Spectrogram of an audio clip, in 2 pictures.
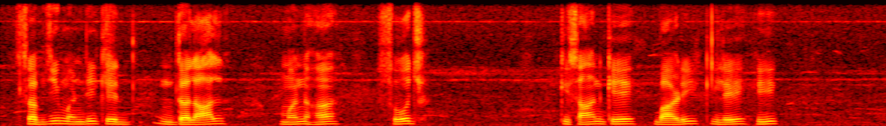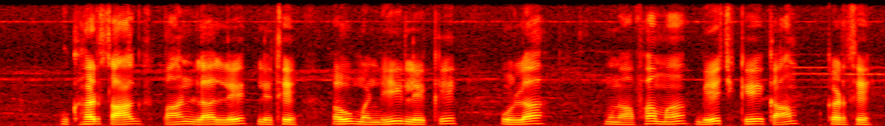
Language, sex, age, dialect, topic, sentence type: Chhattisgarhi, male, 18-24, Western/Budati/Khatahi, banking, statement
